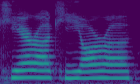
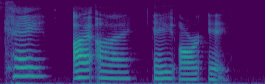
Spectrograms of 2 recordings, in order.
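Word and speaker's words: Kiiara: I don't know if it's like Kiara, but it's Kiiiara.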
